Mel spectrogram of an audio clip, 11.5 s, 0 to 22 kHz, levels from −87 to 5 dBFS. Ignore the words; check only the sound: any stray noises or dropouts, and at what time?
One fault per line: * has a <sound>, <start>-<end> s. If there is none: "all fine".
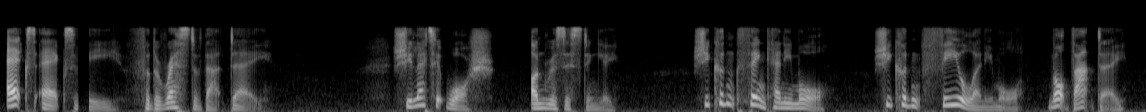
* has a dropout, 0.8-0.9 s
